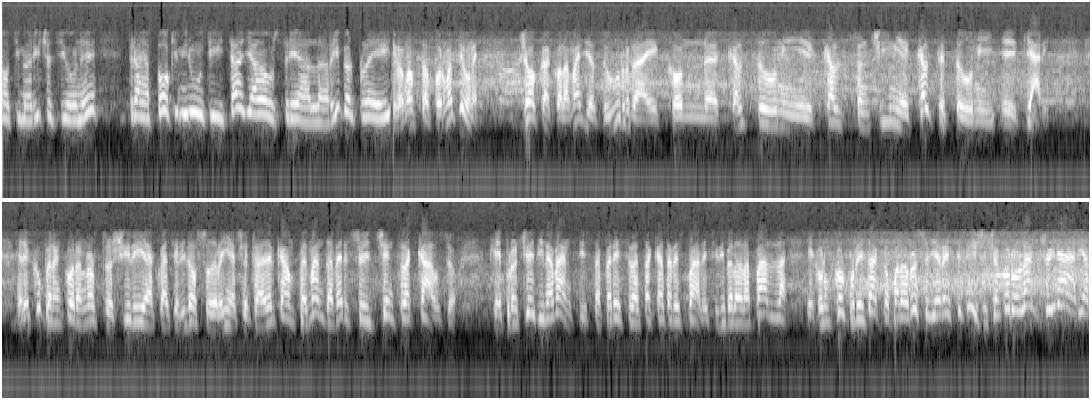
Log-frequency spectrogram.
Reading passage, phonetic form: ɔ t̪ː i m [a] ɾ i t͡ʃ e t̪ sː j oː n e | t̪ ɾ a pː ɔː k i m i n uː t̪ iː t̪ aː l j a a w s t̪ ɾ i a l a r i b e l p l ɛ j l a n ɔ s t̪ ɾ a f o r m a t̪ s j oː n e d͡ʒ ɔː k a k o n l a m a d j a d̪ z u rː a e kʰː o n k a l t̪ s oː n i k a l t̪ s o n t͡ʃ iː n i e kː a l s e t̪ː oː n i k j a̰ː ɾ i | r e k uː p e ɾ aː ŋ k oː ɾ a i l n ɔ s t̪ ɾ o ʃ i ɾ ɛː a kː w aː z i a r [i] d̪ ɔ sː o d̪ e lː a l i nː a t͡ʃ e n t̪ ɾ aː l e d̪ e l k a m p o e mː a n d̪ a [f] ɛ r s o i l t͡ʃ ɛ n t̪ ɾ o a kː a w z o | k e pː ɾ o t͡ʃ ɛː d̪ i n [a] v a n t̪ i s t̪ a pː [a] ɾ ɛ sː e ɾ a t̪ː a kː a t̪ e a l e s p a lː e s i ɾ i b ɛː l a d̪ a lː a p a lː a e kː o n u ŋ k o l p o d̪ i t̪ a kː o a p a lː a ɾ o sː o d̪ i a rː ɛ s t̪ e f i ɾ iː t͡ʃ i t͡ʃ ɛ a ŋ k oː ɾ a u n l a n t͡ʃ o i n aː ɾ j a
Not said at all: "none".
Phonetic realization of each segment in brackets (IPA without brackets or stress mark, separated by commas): a, i, v, a, e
